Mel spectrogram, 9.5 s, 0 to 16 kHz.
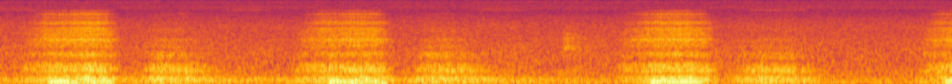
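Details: Girl snoring in sleep: slow, regular rough snores on each breath in, about 20 a minute, with softer breaths out between them.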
